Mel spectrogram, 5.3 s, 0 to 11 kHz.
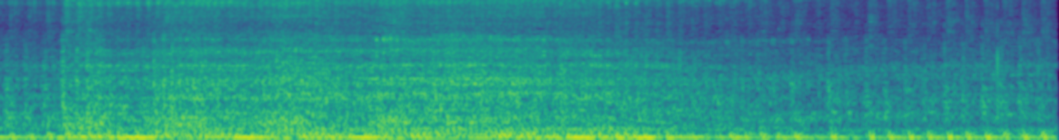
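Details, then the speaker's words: Yamaha YBR125 single-cylinder motorcycle at idle after replacing the exhaust seal at the head to cure a leak: a steady low thump with no leak puffing or ticking, a normal exhaust note. "अभी मैं आपको bike की sound check करवाऊंगा, बिल्कुल smooth sound हो जाएगी।"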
